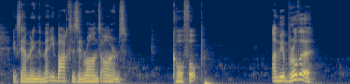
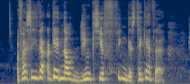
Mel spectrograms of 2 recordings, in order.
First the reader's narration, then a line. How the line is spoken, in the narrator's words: she said sharply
